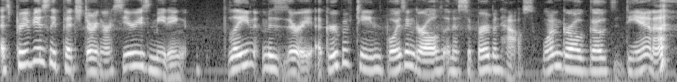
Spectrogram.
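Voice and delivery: ordinary talk, nothing marked

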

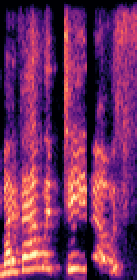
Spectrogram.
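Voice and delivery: very high, shrill screaming cry. Narrator in a tabletop game voicing Florence's reaction: Florence screaming. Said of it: "Florence is screaming".

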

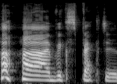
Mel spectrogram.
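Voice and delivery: loud, dismissive, laughing through the words. A player's character brushes off guards, laughing dismissively. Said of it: "I laugh and sort of brush them off".

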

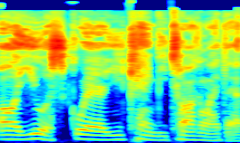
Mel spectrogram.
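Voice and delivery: ordinary talk

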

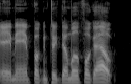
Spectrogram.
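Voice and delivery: coach voice, barking. Retelling what the coach told the players: imitating the coach. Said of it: "the coach was like".

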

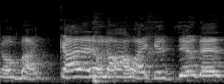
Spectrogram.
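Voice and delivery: very high, loud bawling wail, sobbing. Speaker recalls an email that changed the show they made, re-enacting own bawling. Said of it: "And I'm just bawling".

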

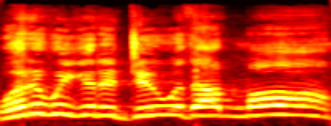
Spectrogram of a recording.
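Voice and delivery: very high, loud, tearful, sobbing wailing scream. Retelling how his son kept screaming to him, imitating a crying scream. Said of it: "Kept screaming that".

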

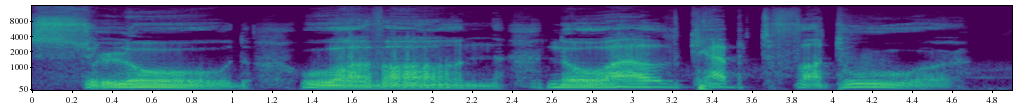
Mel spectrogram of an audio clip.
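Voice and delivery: deep, rough bellowing voice, very loud. Narrating to the players the voice behind them again, deep bellowing voice. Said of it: "in a deep bellowing voice".

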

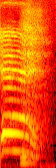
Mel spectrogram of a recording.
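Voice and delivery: very loud, high, thrilled cheer. Cheering after finishing off a creature in the game: loud excited cheer. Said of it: "Sorry, I keep saying that. I'm so excited".

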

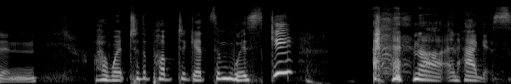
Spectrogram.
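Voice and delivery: loud put-on British accent. Speaker recalling a movie scene, quoting Nicolas Cage's fake British accent. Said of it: "this fake British accent".

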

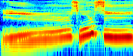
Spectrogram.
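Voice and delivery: very high, loud, drawn-out taunting monster voice.

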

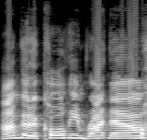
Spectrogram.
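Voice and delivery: put-on very loud, high, thick New York accent. Imitating a line from a retold phone call: attempted new york accent. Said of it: "the strong New York accent".

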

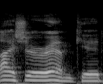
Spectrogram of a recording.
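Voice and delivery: ordinary delivery

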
